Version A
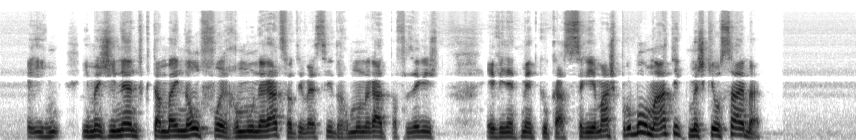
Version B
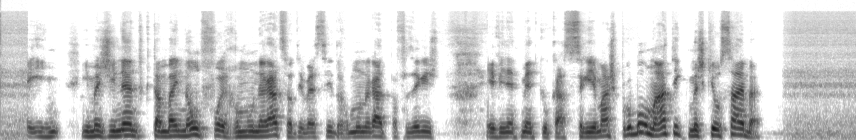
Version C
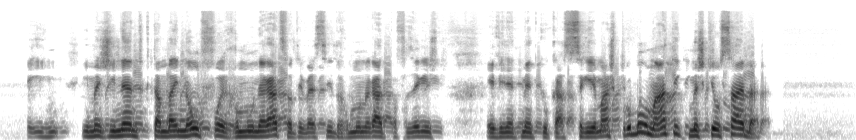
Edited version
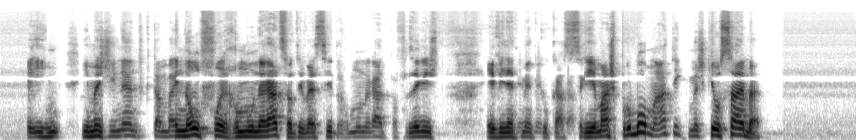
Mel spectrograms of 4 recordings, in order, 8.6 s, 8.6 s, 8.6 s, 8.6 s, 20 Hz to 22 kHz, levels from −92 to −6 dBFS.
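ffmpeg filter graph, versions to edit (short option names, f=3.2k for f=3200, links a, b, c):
-filter_complex "[1:a]asplit=3[a][b][c];[0:a]asplit=5[d][e][f][g][h];[d]atrim=end=1.022[i];[a]atrim=start=1.018:end=1.752[j];[e]atrim=start=1.748:end=3.312[k];[b]atrim=start=3.308:end=4.092[l];[f]atrim=start=4.088:end=5.172[m];[2:a]atrim=start=5.168:end=5.842[n];[g]atrim=start=5.838:end=6.452[o];[c]atrim=start=6.448:end=7.112[p];[h]atrim=start=7.108[q];[i][j]acrossfade=d=0.004:c1=hsin:c2=hsin[r];[r][k]acrossfade=d=0.004:c1=hsin:c2=hsin[s];[s][l]acrossfade=d=0.004:c1=hsin:c2=hsin[t];[t][m]acrossfade=d=0.004:c1=hsin:c2=hsin[u];[u][n]acrossfade=d=0.004:c1=hsin:c2=hsin[v];[v][o]acrossfade=d=0.004:c1=hsin:c2=hsin[w];[w][p]acrossfade=d=0.004:c1=hsin:c2=hsin[x];[x][q]acrossfade=d=0.004:c1=hsin:c2=hsin"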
